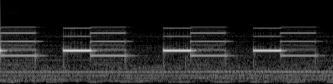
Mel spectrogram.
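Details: Four electronic beeps about once a second from a SeQual eQuinox portable oxygen concentrator as its voice volume is adjusted using the no smoking button; normal device feedback: oxygen concentrator beeps.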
